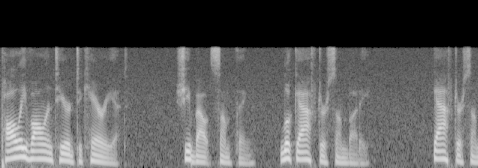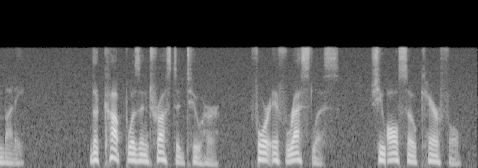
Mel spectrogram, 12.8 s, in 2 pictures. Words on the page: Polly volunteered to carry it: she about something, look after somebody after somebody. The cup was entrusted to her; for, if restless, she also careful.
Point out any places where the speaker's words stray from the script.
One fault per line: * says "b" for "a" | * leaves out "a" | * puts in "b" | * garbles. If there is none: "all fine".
all fine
